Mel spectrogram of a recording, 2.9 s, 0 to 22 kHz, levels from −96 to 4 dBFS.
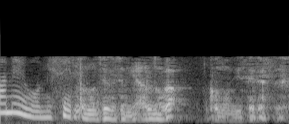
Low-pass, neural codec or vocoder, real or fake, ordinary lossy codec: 7.2 kHz; none; real; AAC, 16 kbps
